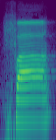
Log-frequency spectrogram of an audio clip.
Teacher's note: फा को अदा करते हुए थोड़ा सा हमारे होठों से हवा बाहर निकलेगी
